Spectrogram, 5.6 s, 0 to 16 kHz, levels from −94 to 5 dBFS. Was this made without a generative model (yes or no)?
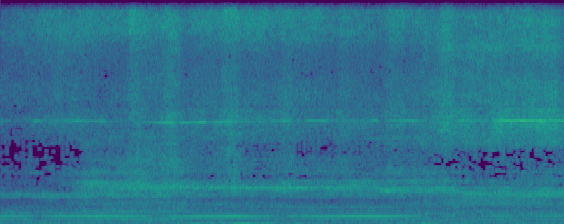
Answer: yes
